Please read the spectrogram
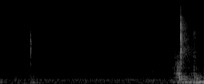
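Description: A roll of sticky tape handled on a tabletop: a faint tick about a quarter second in, then a sharp click near the end, with a quiet room in between.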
